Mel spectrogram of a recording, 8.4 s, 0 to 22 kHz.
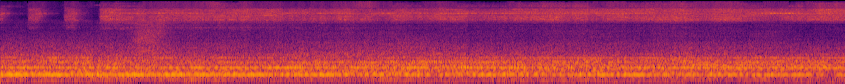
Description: I don't think the EMD 710s usually sound like this, lol. This engine (the first of its kind for NJT) really be sounding like an ALP-45DP vacuum cleaner.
